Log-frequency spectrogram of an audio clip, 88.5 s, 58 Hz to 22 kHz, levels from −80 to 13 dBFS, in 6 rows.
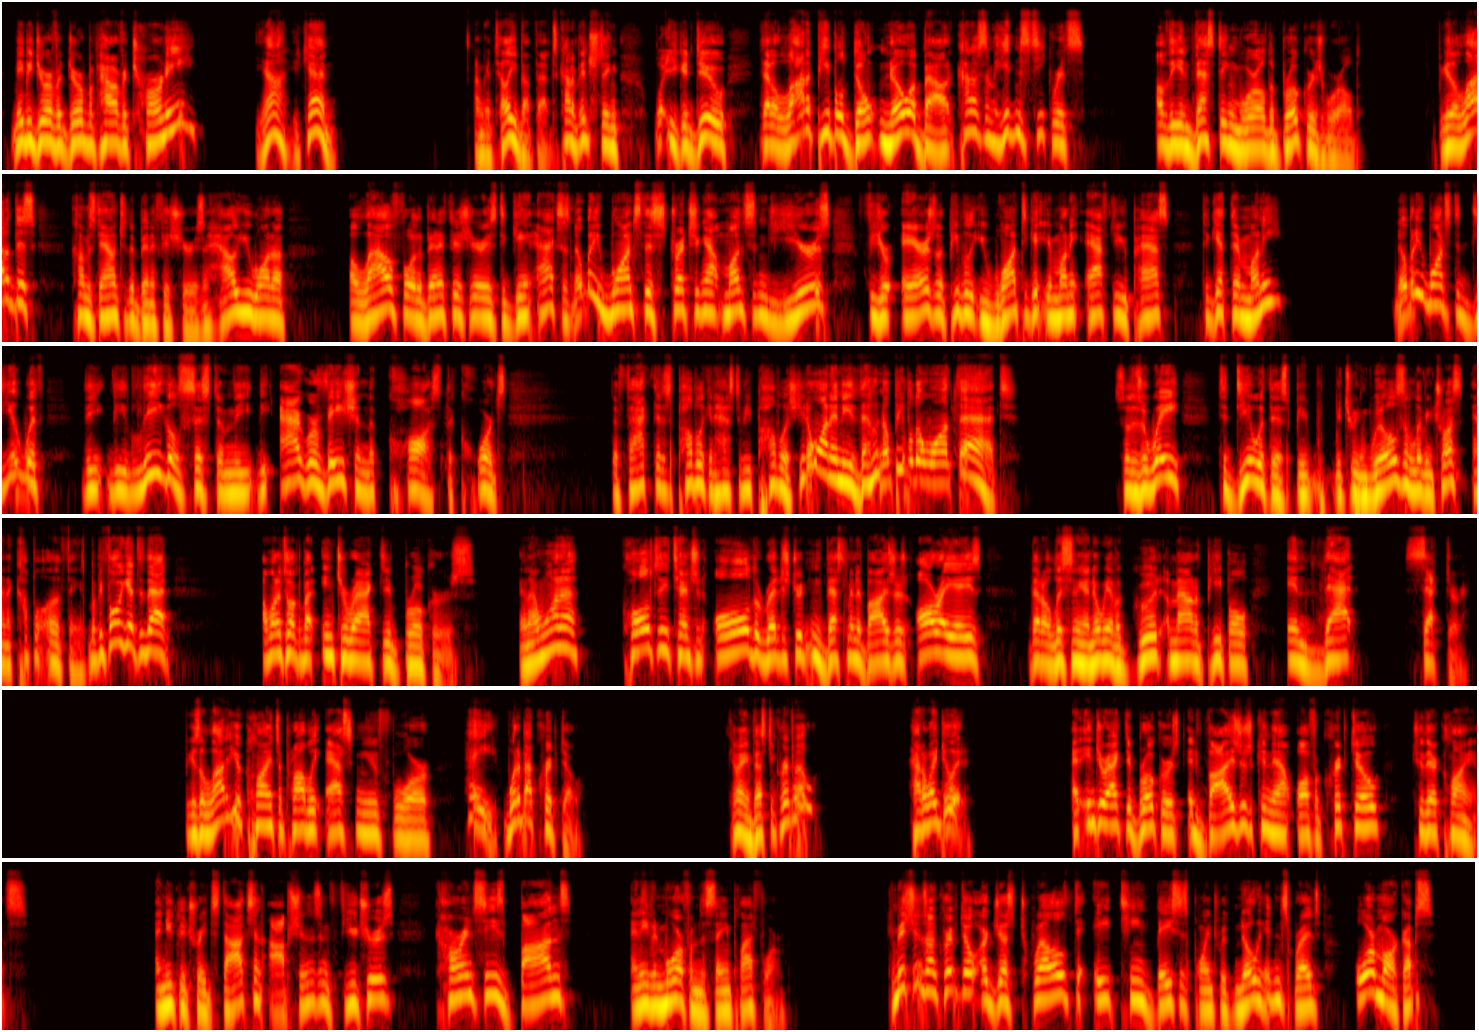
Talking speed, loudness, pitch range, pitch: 180 wpm, -24 LUFS, 130-175 Hz, 150 Hz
